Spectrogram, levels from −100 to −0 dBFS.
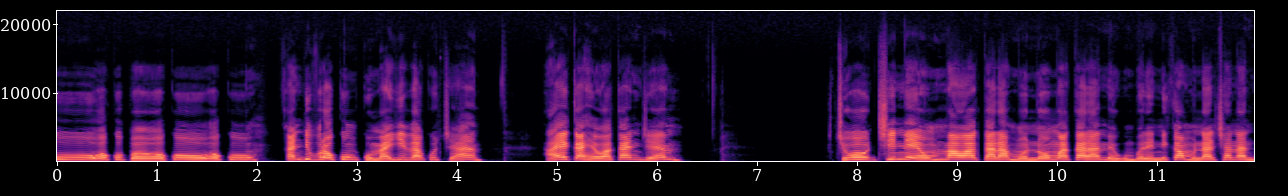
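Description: No audible technical faults anywhere in the recording; nothing to flag.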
